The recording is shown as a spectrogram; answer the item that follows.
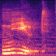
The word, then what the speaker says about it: niwt: This hieroglyph is pronounced Niyut and means city.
